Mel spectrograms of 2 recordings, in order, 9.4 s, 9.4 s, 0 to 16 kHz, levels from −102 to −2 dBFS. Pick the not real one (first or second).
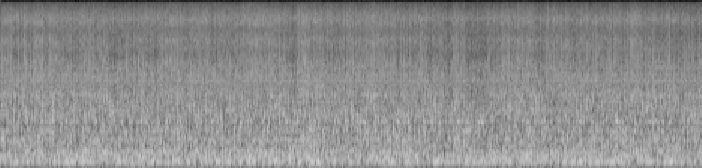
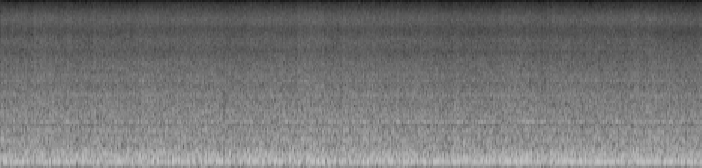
first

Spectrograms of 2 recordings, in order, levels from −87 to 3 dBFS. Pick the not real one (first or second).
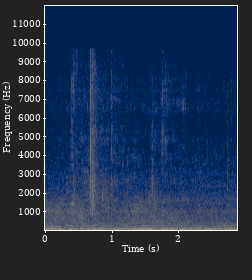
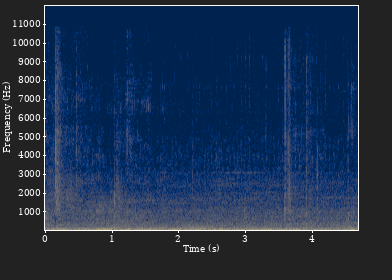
first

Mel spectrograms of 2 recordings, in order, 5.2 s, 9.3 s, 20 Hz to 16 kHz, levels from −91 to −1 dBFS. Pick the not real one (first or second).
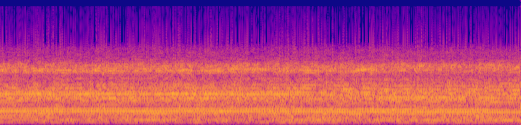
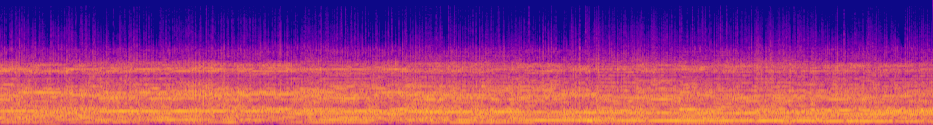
second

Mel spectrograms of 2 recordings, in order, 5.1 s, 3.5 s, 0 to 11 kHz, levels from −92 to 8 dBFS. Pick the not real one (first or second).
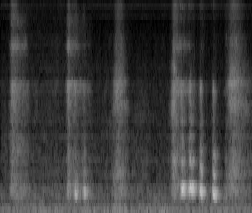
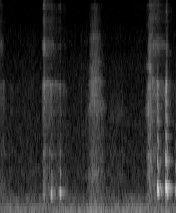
first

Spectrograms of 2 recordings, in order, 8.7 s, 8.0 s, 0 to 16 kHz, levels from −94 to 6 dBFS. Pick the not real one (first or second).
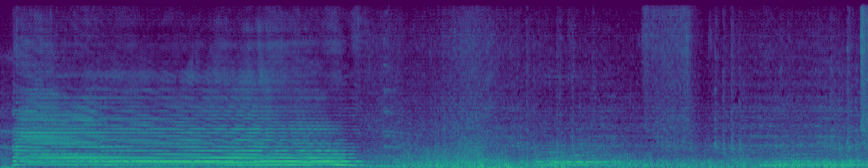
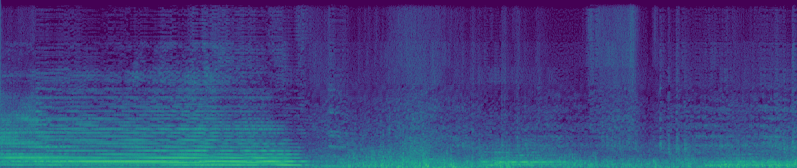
first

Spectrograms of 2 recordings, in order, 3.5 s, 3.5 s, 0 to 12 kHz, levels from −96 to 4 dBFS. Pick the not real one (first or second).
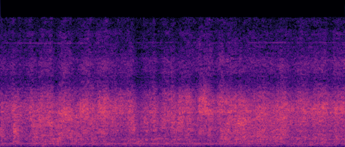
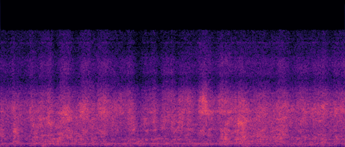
second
